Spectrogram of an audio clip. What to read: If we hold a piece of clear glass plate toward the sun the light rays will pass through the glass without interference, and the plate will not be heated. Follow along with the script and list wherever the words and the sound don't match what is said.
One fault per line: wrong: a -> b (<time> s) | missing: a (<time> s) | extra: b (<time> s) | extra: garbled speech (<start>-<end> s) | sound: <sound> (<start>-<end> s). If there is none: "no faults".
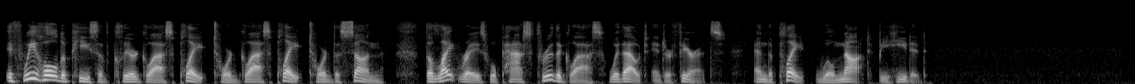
extra: glass plate toward (2.4 s)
